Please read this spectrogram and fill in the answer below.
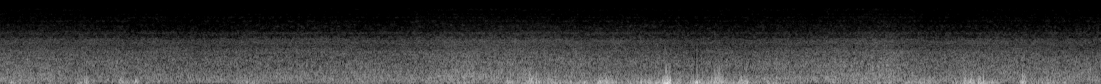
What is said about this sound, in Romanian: Păcat că bate tare vântul.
